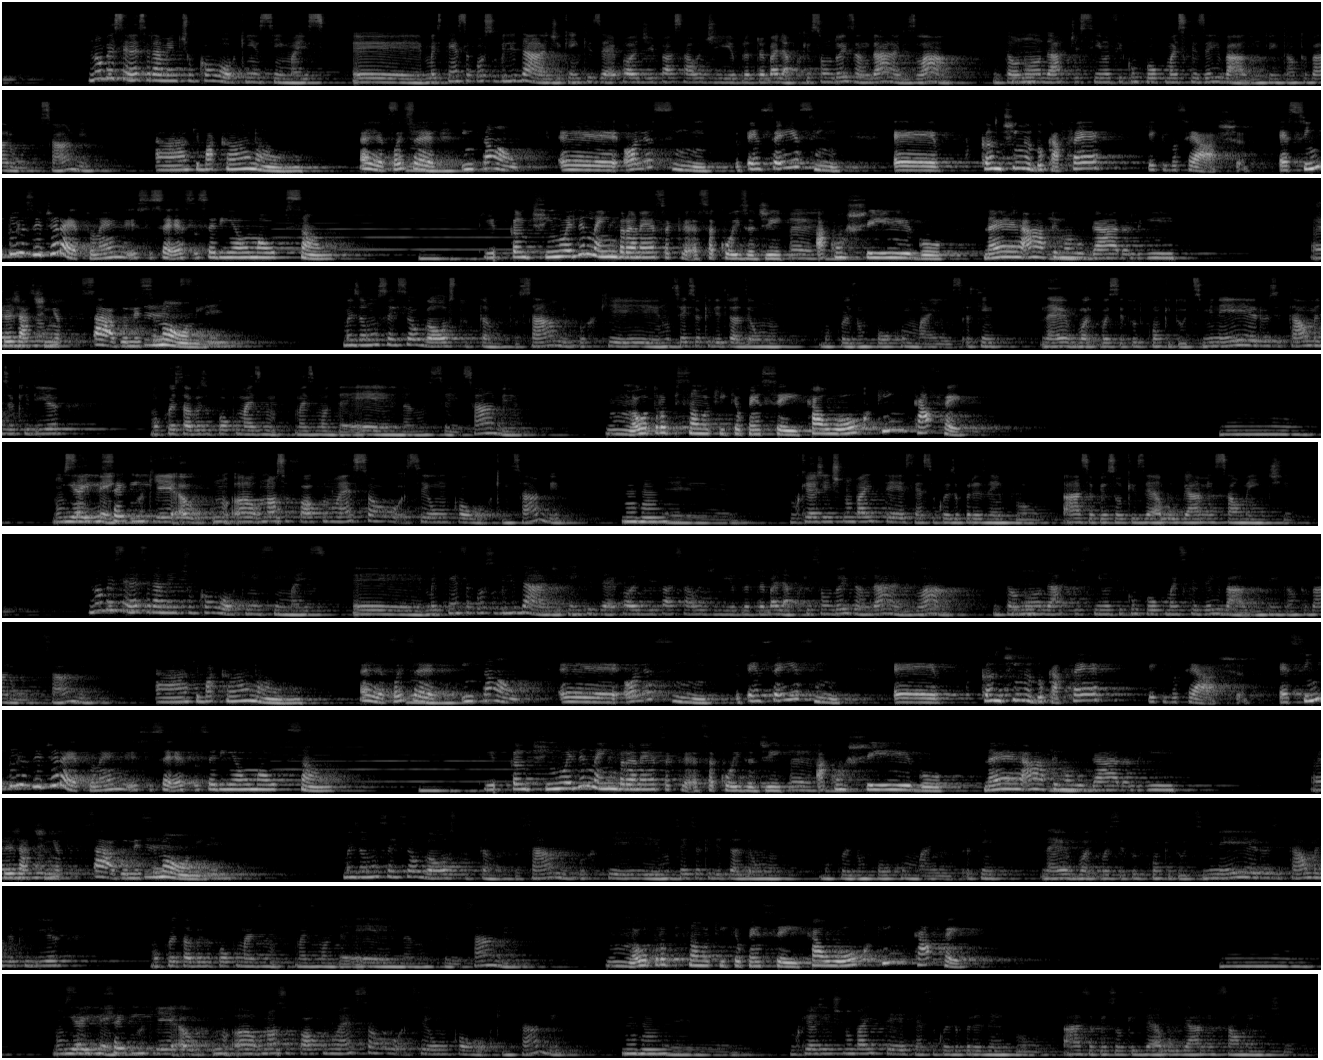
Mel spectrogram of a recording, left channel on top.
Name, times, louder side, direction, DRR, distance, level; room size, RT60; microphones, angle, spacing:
voice 1, 0.9-3.2 3.5-9.5 9.9-14.2 17.2-17.7 30.5-31.1 34.2-34.8 36.8-37.3 39.5-40.1 41.0-41.3 41.6-42.0 43.0-47.5 47.7-49.6 49.9-53.5 54.2-58.1 64.9-65.9 66.5-71.7 72.5-73.5 73.8-78.9, left 2 dB, 60° left, 1.7 m, -37 dB
voice 2, 14.7-16.2 16.8-17.5 17.8-18.4 18.8-20.3 20.6-21.6 22.1-22.6 23.0-24.2 24.7-25.7 26.0-29.7 31.2-34.2 34.5-35.8 36.2-38.1 39.6-40.2 40.5-41.6 58.8-62.4 66.6-67.4 72.1-72.6, left 3 dB, 35° left, 0.7 m, -28 dB
Wind instrument woodwind instrument, 29.0-32.2, left 2 dB, 15° right, 7.1 m, -55 dB
28.0 x 22.0 x 7.1 m
head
